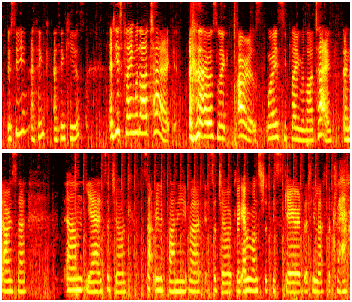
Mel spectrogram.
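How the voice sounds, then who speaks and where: A woman's voice: fairly high pitch, a bit bright, slight background noise, poor audio. Chatty woman commentator, slightly under the weather. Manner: chatty, laughs often, uses "like" a lot. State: sick, slightly rough voice. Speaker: esports commentator. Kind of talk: casual live game commentary.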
